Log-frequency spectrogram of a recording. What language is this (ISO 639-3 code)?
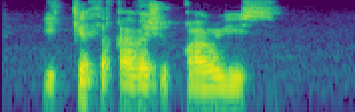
kab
